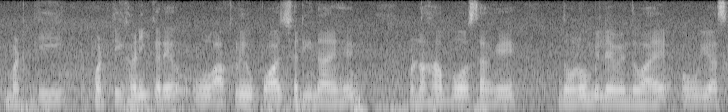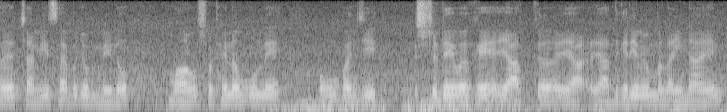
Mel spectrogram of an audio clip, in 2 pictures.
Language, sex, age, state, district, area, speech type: Sindhi, male, 30-45, Maharashtra, Thane, urban, spontaneous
